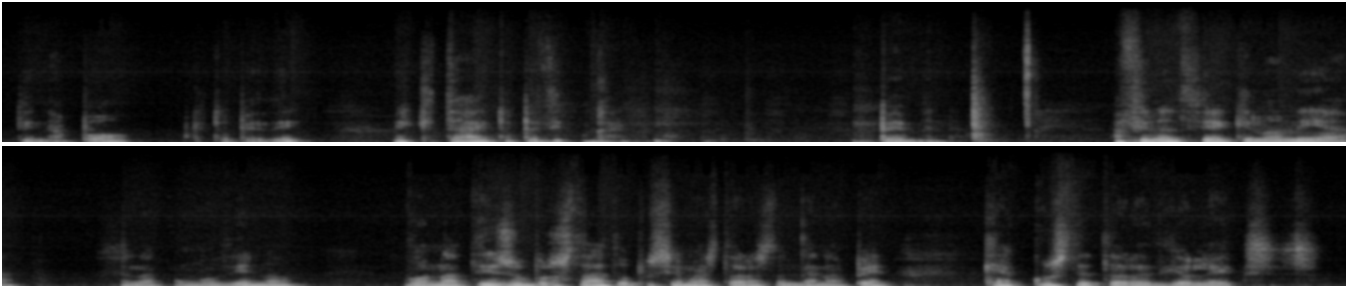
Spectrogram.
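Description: A middle-aged man, an Orthodox priest, telling a moving story as a guest on a podcast, acting out the dialogue and sinking to hushed tones. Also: deep voice, gravelly, pauses often, a little hiss or hum. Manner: acts out dialogue in shifting voices, drops to hushed tones. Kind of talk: emotional storytelling in a podcast interview. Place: podcast studio, seated on a sofa.

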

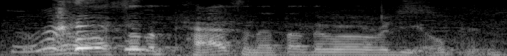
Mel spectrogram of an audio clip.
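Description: A man's voice: mid-range voice, wildly swooping pitch, quick pace. A young man chatting casually with his cousin, teasing and cracking jokes. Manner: teasing, wisecracking. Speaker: cousin of the host. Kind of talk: casual chat. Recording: noisy crowded background.

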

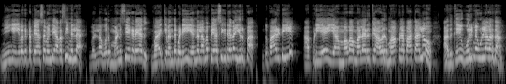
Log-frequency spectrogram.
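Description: A gruff cartoon father. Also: sits high, fast, sharp tone. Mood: firm. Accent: Kanyakumari Tamil. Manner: gruff, firm. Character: blustering middle-aged father, hospitable to guests.

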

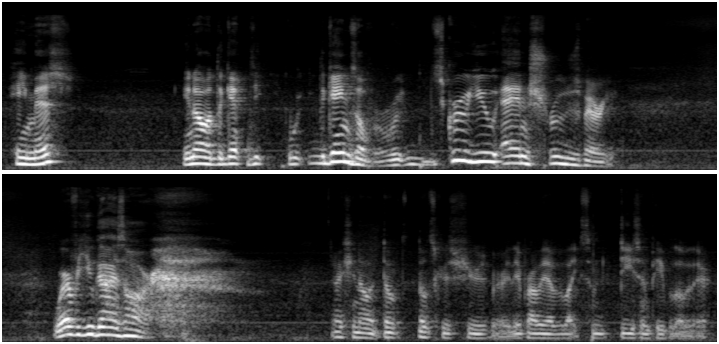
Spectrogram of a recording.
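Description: In an indoor room, a young man from the United States narrates his mobile football game at a measured pace with frequent pauses, his medium-pitched voice showing vocal fry. He is mostly relaxed, though he mutters asides and sometimes rants.

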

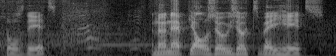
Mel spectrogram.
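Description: A young man with a Dutch accent giving excitable gameplay commentary, shouting and yelping playfully as he plays. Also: unhurried, slight background noise. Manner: shouty, playful, bursts into silly high yelps. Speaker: gaming YouTuber.

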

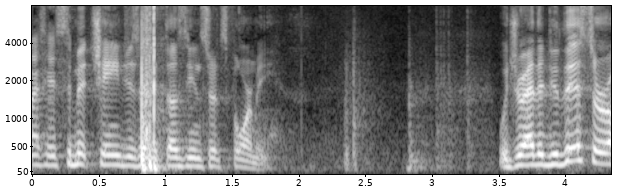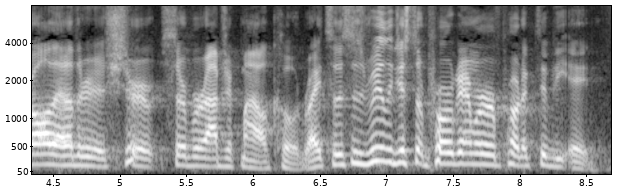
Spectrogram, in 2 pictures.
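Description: A man presenting a live programming lecture to a room of developers, brisk and joking, thinking aloud as he demos code. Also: sits high, fairly bright tone. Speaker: conference presenter teaching developers. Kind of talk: live technical lecture with demo. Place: conference room with live audience.

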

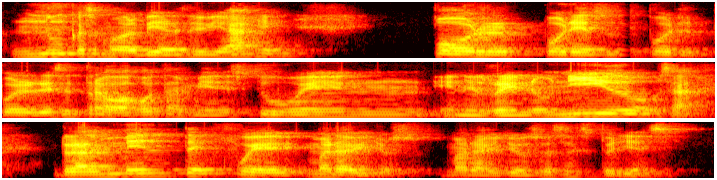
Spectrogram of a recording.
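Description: A man from Colombia with a neutral Colombian accent, talking as an interview guest and telling animated stories with many restarts. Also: medium pitch, roomy sound. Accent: neutral Colombian Spanish. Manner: animated storyteller with many repeated words and restarts. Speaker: interview guest, teacher trainer. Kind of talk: casual interview chat.

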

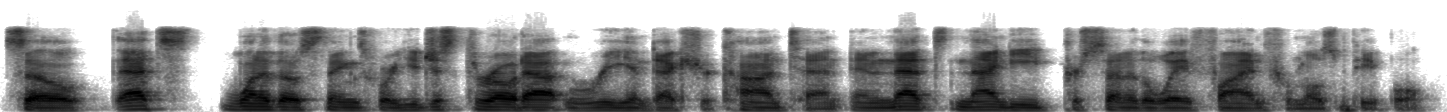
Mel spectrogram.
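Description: This middle-aged man, an expert panelist on an online video call, offers technical advice in a methodical, conversational way. His voice sits low and moves at normal speed with hardly any pauses, while the call audio comes through dull and muffled.

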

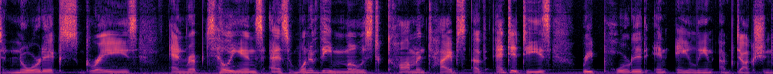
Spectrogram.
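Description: Using a studio mic in front of him in a small home studio, a man in his thirties hosts scripted narration of eerie paranormal stories. His medium-pitched voice has a fairly bright tone, and his dramatic storytelling sweeps through rises and dips.

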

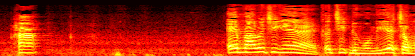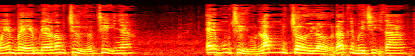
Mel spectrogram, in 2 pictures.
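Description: A woman's voice: fairly high pitch, husky. A woman ranting crudely to her livestream viewers, cursing and scolding in a blunt, combative way. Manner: talks straight to viewers as sisters. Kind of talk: angry livestream rant.

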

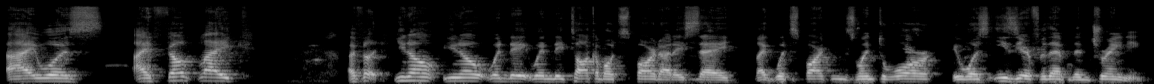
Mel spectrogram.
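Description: A man's voice: mid-range voice, a little slow. Israeli man telling a story on a call. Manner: animated, acts out quoted dialogue. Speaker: stand-up comedian guest. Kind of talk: casual storytelling chat. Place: indoor room, video call. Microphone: webcam on video call.

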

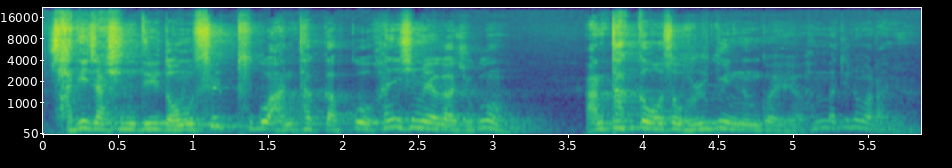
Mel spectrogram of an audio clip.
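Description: A man with a high voice preaches to his congregation, asking them questions and hammering points home through repetition. His words ring around an echoey church hall. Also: lively intonation, brisk, a little mellow. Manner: asks the congregation questions and repeats phrases for emphasis. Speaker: pastor. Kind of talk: sermon.

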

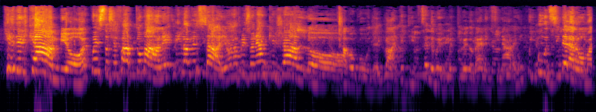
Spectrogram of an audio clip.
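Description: A young man reacting live to a football match as a fan streamer, shouting and joking. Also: very high-pitched, sing-song, fairly quick, hardly any pauses. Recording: echoey room, far from mic. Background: televised match crowd noise.

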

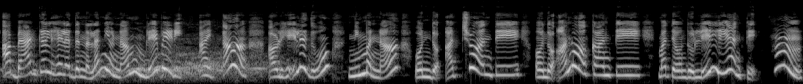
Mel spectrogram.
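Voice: very high-pitched, sing-song, fast, heavy background noise. A performer voicing a bossy, possessive little cartoon girl who snaps and complains. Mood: cooing. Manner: bossy, snappy.

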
